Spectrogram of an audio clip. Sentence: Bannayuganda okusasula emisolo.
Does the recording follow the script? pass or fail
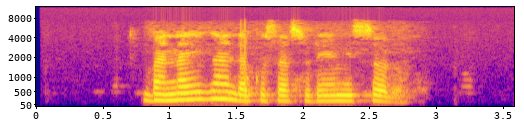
pass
